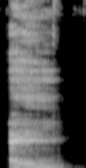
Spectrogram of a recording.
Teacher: the first sound a is louder and longer than the second sound e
